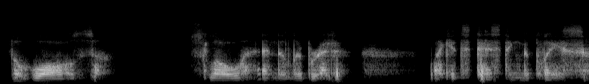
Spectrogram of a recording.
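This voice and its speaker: An actor playing a frightened man alone in the wilderness, recording horror audio logs in a halting, breathy voice that drops into whispers. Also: lowish voice. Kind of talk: horror audio-log drama. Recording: dull lo-fi radio-like recording.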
